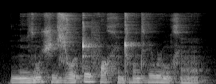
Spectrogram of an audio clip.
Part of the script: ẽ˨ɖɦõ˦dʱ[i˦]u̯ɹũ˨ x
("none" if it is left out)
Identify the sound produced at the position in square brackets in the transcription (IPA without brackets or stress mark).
e˦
